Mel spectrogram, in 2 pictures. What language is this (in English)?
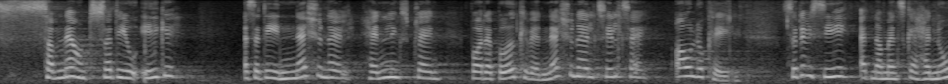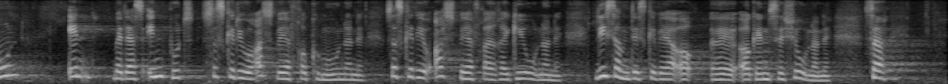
Danish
